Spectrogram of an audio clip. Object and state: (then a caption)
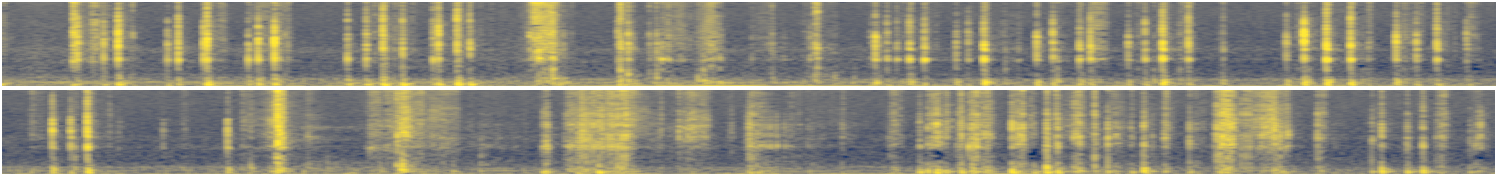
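Styrofoam mannequin head. Fingertips and nails of both hands quickly tap and scratch the top of a white, life-size, solid styrofoam mannequin head. The result is a fast, uneven stream of dry, bright clicks and scratchy rustles, each dying away almost instantly with no ring.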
